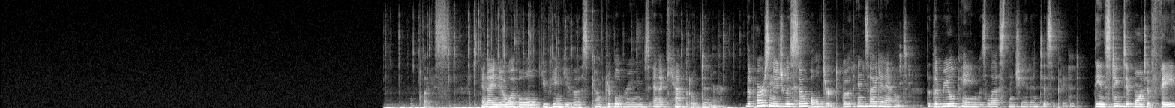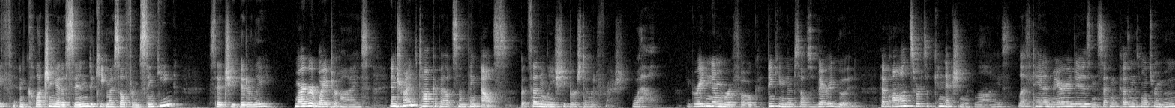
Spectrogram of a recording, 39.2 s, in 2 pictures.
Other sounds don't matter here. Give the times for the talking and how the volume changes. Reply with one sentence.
The talking can be heard from 6.8 to 39.1 s, getting quieter.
